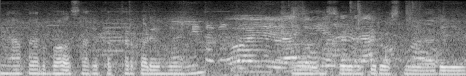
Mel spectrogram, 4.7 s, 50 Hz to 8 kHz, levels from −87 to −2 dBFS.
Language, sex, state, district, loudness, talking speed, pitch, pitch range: Hindi, male, Maharashtra, Mumbai Suburban, -15 LUFS, 220 wpm, 145 Hz, 140-150 Hz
